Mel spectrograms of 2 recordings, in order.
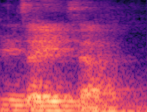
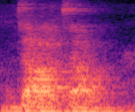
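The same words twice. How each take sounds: First: "data" as DAY-ta, with a long ay and crisp t; "data" said carefully as DAY-ta; real pronunciation. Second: "Data" as DAH-ta, with an open a; "Data" said DAH-ta, low-pitched; variant pronunciation. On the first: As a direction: say "data" with ay in the first syllable. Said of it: "Real pronunciation should be". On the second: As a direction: say "Data" with an ah in the first syllable. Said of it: "You can say data". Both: Shown as a demonstration.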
